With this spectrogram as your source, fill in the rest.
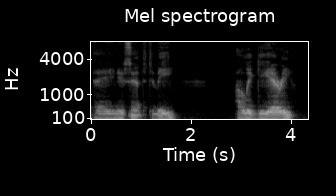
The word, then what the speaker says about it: Alighieri: new scent to me alighieri is how i'm going to pronounce it is my best guess it is sterling's seasonal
